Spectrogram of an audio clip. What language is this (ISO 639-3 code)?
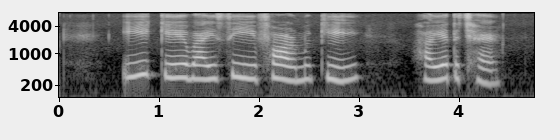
mai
